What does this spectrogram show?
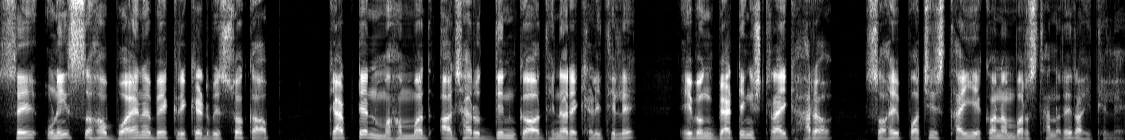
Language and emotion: Odia, neutral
